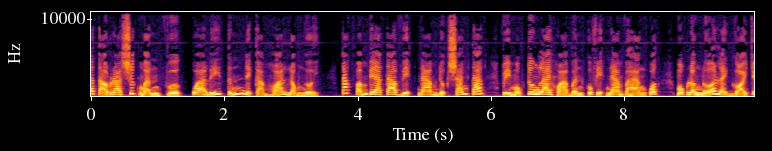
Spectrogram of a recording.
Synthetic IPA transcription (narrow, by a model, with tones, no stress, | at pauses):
aː˧˥t̪a̰ː˧˨wzaː˧sɨ˦˥k̚ma̰˧˨jŋ̟vɨ˨˩əkkwaː˧li˨˦t̪i˨˦ŋɗe˧˩kaː˧˩mɦwaː˨˦la˨˩wŋ͡mŋɨ˨˩əj | t̪aː˦˥k̚fə˧˩mɓi˧a˧t̪aː˧vi˨˩ət̚naː˧mɗɨ˨˩ək̚saː˨˦ŋt̪aː˦˥k̚vi˨˩mo˨˩t̚t̪ɨ˧əŋlaː˧jhwaː˨˩ɓï˨˩ŋ̟ku˧˩əvi˨˩ət̚naː˧mvaː˨˩haː˨˩nkwk̚mo˨˩t̚lə˨˩nːɨ̰˧˥əla̰ː˧˨jɣɔ̰˧˨jt͡ɕ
